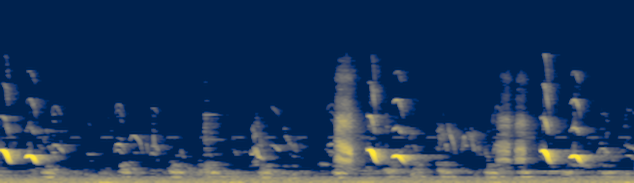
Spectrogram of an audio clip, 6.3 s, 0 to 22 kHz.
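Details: Black drongo at 07:45 am on 19 February 2023, Gatadwadi, Walwa, Sangli, Maharashtra, giving sharp, high notes in quick pairs, each dropping in pitch, repeated every couple of seconds; softer chirps from other birds and a low hum.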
